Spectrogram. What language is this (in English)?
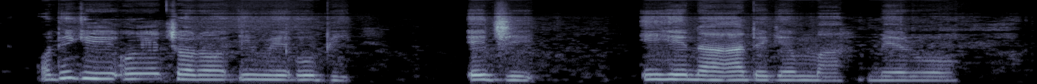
Igbo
